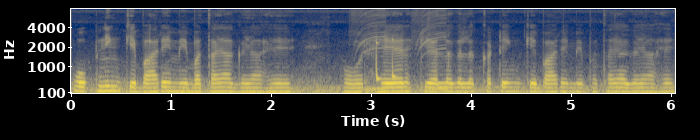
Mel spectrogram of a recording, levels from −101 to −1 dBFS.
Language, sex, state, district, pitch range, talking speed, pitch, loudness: Hindi, male, Rajasthan, Bikaner, 140-150 Hz, 190 wpm, 145 Hz, -16 LUFS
